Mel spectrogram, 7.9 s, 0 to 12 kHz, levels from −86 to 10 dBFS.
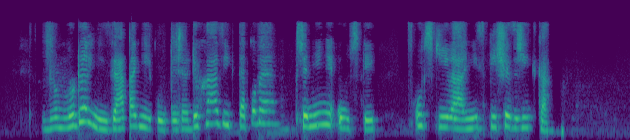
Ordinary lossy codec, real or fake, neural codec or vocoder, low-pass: AAC, 32 kbps; fake; codec, 16 kHz, 1 kbps, X-Codec, HuBERT features, trained on general audio; 7.2 kHz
